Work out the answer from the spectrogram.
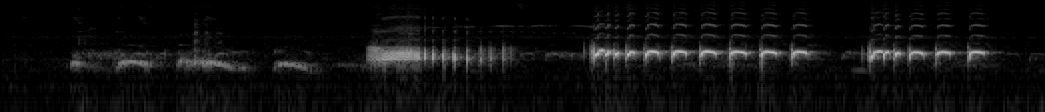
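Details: Zebra dove of the local type giving full ngerot song, meant to boost breeding urge: soft low coos, a rough rolling burst, then two series of loud, ringing, evenly repeated notes.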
